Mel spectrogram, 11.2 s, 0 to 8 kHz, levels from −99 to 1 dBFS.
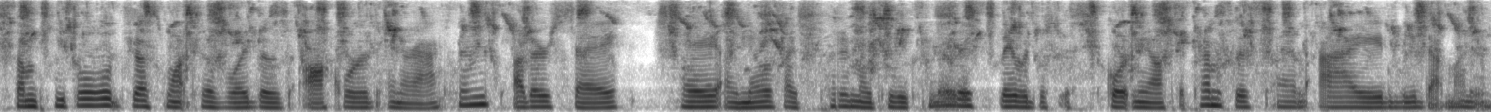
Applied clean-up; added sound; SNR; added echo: neural mask model Resemble Enhance denoiser.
